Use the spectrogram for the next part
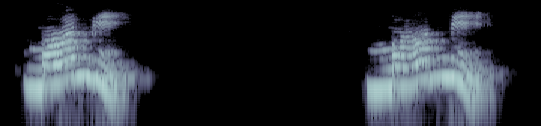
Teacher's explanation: Ударение падает вперед на первый слог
